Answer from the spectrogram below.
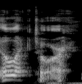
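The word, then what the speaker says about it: Électhor: You don't pronounce the letter H in French, so it'd be Electhor, which is not so impressive.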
